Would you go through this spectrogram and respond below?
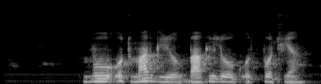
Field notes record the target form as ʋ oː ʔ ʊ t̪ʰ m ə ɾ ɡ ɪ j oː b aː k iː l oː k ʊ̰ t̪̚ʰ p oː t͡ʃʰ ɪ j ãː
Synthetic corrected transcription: ʋ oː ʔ ʊ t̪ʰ m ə ɾ ɡ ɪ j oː b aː k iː l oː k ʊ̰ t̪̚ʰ p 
